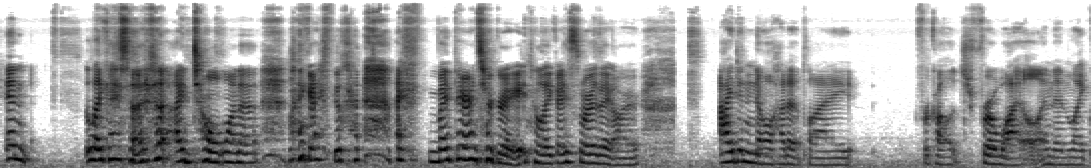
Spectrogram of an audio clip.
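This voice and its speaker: A young woman from Iowa in the United States, whose first language is Albanian, tells her life story as a podcast guest. Her voice sits a little low, and she talks casually with many fillers and light laughs. A faint ambient hum runs underneath.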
